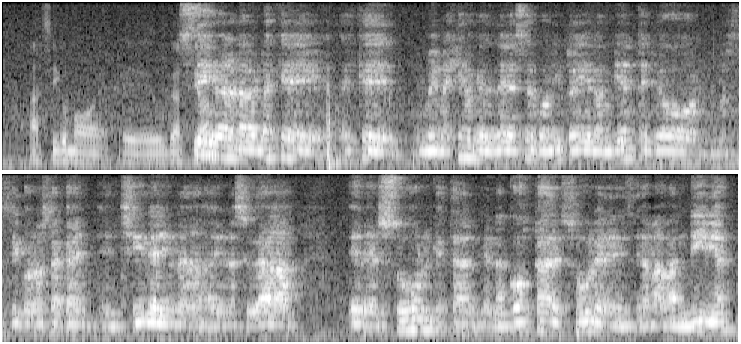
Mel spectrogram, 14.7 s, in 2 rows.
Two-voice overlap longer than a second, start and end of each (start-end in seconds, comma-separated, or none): none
